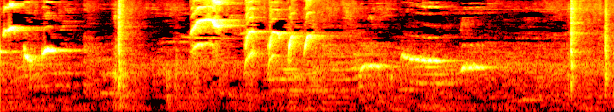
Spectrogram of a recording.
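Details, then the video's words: White-rumped shama song played as masteran to make murai batu sing eagerly. Rapid high descending notes lead into mellow, drawn-out whistles, with scattered sharp clicks. "murai batu AKAN EMOSI dan IKUT GACOR dengan masteraan murai batu ini"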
